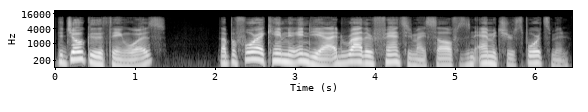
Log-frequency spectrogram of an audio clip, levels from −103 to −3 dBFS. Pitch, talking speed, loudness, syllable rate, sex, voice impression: 140 Hz, 195 wpm, -19 LUFS, 5.2 syllables/s, male, masculine, adult-like, slightly weak, slightly bright, clear, fluent, calm, friendly, reassuring, lively, kind, slightly modest, light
